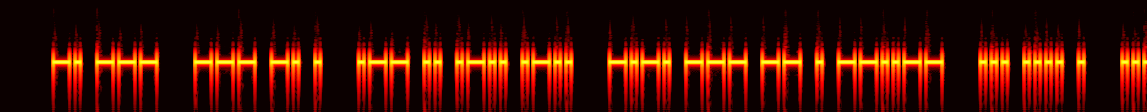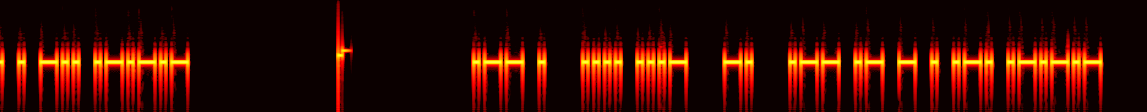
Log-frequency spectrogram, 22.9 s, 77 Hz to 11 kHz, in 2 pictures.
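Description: A single steady mid-pitched tone keyed on and off in rapid dots and dashes, Morse code sentences built from the top 100 words and abbreviations, sent at about 22 words per minute, broken by a short pause and a faint click midway.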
